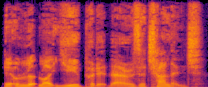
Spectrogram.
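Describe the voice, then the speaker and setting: Game role: cheeky young swordsman in a medieval town. Husky, very animated, blunt bargainer. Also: low-pitched, fairly quick, no echo, studio quality, heavily acted. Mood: matter-of-fact. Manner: blunt, haggling, cocky. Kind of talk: video game character dialogue.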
